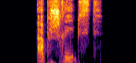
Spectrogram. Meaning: second-person singular dependent preterite of abschreiben
- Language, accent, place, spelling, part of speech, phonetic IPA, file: German, Germany, Berlin, abschriebst, verb, [ˈapˌʃʁiːpst], De-abschriebst.ogg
